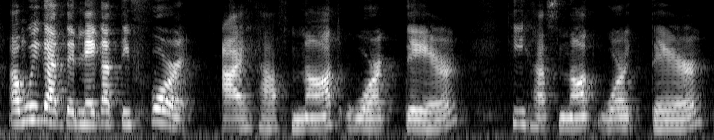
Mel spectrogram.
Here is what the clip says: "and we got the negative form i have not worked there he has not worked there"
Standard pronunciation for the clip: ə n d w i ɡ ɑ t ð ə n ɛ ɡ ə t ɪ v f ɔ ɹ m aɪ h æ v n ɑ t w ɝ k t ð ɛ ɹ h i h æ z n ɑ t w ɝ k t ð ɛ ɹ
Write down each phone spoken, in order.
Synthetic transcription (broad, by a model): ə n w i ɡ ɑ t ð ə n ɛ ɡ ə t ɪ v f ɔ ɹ aɪ h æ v n ɑ t w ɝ k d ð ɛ ɹ h i h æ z n ɑ t w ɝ k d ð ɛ ɹ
